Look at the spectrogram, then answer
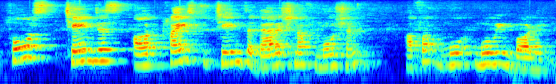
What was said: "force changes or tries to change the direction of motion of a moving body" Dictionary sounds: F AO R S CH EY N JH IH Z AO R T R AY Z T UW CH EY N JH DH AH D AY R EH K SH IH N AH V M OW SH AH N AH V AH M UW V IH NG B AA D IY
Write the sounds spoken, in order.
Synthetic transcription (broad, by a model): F AO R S CH EY N JH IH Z AO R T R AY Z T UW CH EY N JH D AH D AY R EH K SH IH N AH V M OW SH AH N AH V AH M UW V IH NG B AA D IY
